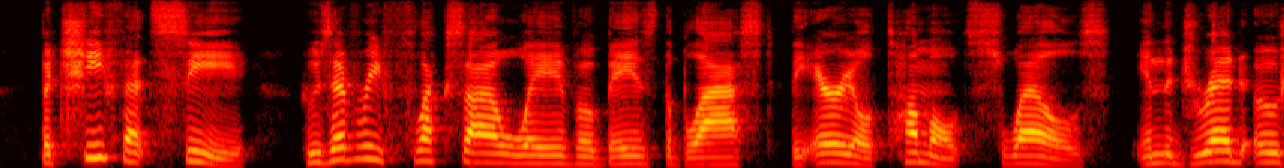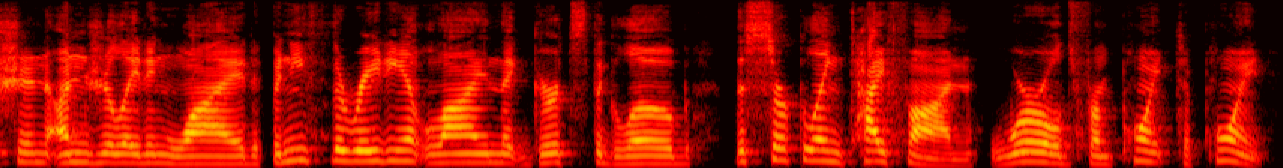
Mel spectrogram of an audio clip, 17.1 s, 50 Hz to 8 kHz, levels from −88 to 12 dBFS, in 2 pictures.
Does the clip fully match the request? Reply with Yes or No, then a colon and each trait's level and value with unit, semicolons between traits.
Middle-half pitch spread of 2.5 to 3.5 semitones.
No: average, 4.7 semitones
